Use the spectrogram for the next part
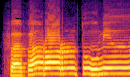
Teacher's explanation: nun kosong bertemu dengan kaf didengungkan dua harokat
